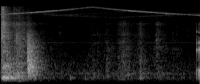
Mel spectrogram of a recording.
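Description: An empty household product container tossed into a recycling bin. It lands with a sharp clatter right at the start that dies away within about half a second, followed by faint rustling.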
